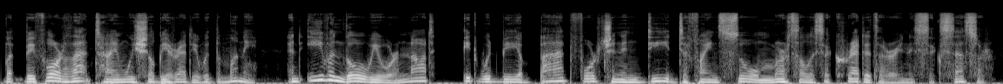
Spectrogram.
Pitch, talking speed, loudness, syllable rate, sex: 115 Hz, 195 wpm, -16 LUFS, 5.2 syllables/s, male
